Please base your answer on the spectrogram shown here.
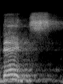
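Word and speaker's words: debts: एज बेडे बेड डेट्स अब देखिए इसको भी pronunciation known as बेड डेट्स बेड डेप्स नहीं बी साइलेंट रहता है नोन एज बेड डेट्स ठीक है और बेड डेट्स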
